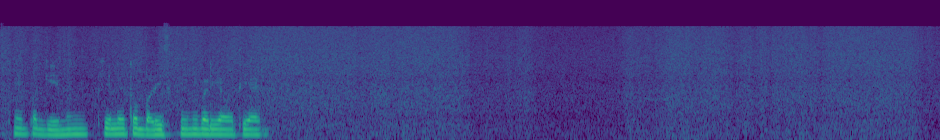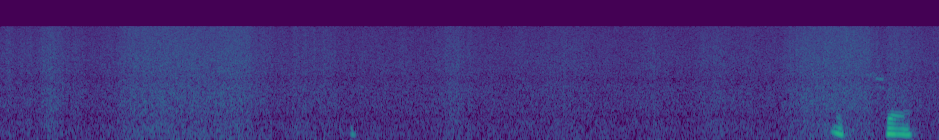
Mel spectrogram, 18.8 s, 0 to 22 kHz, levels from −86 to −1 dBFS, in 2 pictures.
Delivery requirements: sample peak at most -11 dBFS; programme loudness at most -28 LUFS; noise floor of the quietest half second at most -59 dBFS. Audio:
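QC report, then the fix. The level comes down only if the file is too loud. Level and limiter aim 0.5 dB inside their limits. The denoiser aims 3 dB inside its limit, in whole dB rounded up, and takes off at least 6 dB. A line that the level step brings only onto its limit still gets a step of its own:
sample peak -18.0 dBFS: pass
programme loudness -40.5 LUFS: pass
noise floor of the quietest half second -54 dBFS: fail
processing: noise reduction 8 dB, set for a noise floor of -54 dBFS

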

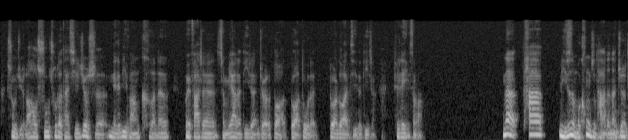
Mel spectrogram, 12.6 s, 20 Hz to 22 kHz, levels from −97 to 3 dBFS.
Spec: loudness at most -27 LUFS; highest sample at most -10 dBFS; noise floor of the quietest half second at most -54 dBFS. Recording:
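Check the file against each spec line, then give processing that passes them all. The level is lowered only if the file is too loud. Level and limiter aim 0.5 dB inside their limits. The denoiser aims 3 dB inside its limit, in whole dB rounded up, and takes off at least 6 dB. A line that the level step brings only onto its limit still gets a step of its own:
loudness -31.5 LUFS: pass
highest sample -14.0 dBFS: pass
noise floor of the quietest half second -66 dBFS: pass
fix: none needed

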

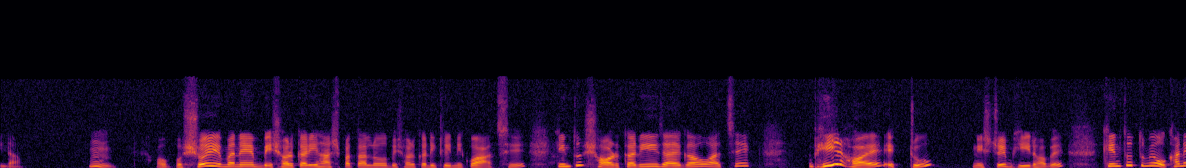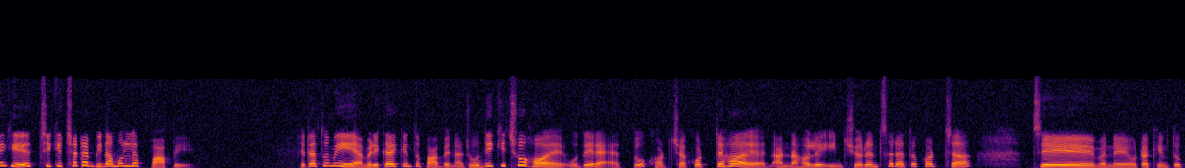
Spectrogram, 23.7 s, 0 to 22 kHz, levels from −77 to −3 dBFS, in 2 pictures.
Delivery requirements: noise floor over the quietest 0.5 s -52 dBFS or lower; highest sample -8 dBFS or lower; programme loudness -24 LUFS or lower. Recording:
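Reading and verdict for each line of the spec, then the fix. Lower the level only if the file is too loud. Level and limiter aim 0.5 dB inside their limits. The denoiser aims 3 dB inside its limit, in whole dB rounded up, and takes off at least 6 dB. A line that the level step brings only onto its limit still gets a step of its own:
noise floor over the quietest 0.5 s -58 dBFS: pass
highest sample -9.5 dBFS: pass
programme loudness -26.0 LUFS: pass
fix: none needed

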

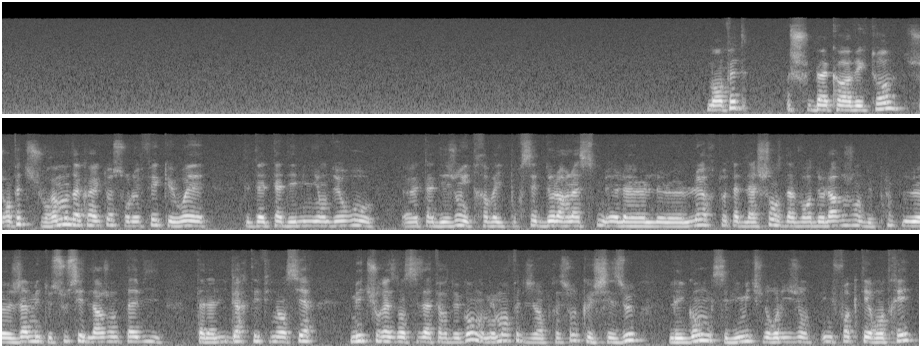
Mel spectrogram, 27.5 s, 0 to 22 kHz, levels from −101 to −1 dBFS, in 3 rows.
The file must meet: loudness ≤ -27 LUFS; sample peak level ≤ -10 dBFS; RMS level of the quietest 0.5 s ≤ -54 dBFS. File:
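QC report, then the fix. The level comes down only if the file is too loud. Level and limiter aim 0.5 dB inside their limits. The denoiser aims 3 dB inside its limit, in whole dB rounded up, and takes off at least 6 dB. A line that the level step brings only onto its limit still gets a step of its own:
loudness -18.0 LUFS: fail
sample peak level -3.5 dBFS: fail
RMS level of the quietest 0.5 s -43 dBFS: fail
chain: noise reduction 6 dB, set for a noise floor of -43 dBFS; trim -9.5 dB

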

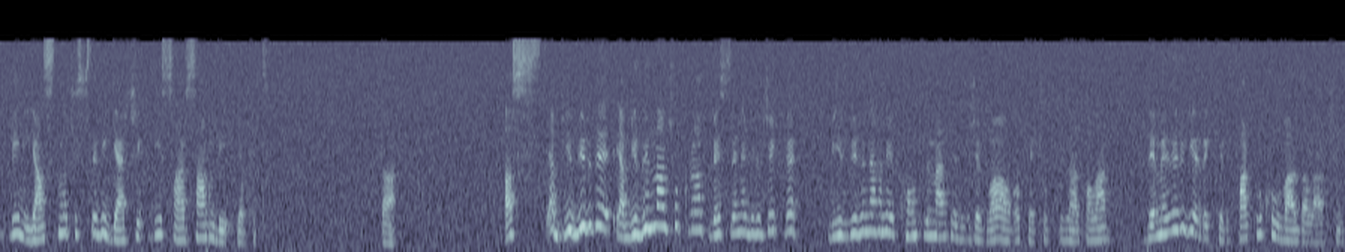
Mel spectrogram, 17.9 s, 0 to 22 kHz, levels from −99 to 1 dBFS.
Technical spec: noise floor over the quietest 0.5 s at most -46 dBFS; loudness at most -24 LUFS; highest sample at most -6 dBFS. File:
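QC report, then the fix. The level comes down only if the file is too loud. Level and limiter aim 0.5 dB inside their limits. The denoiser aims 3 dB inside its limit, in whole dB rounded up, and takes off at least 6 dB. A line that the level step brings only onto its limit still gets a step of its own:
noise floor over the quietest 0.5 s -43 dBFS: fail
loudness -33.0 LUFS: pass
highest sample -15.0 dBFS: pass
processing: noise reduction 6 dB, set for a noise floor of -43 dBFS

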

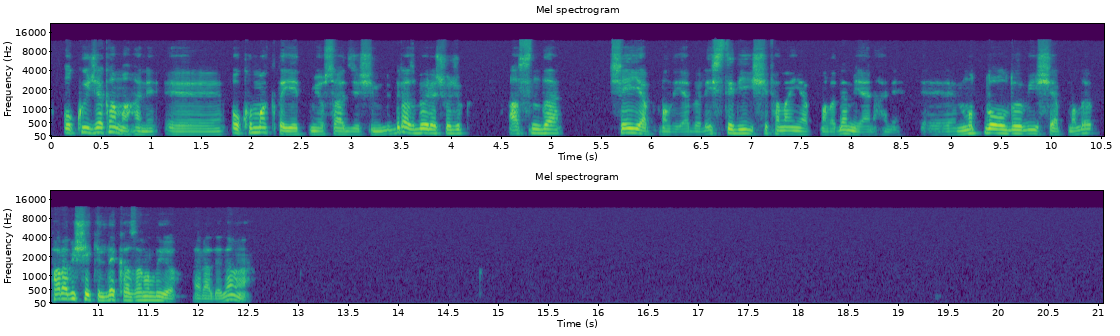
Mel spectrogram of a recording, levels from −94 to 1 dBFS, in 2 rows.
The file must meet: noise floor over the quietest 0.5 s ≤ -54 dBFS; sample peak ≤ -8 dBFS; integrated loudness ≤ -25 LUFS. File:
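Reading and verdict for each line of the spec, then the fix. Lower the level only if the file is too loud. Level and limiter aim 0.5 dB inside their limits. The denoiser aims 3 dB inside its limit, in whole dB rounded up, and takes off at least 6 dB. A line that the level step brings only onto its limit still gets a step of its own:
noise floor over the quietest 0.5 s -60 dBFS: pass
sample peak -4.0 dBFS: fail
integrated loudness -20.5 LUFS: fail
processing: trim -5 dB

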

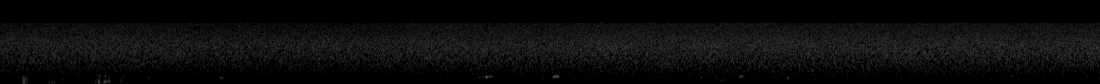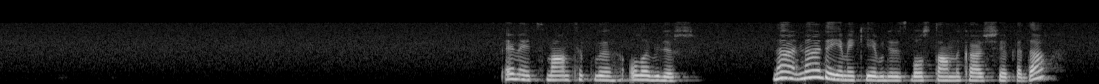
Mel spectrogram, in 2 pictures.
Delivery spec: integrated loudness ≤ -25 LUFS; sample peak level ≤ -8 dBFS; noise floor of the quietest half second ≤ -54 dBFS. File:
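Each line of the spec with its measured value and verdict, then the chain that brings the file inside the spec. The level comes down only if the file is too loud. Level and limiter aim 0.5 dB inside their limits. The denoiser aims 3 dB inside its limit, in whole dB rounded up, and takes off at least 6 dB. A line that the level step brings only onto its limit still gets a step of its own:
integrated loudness -18.0 LUFS: fail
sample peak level -5.5 dBFS: fail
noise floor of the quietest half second -52 dBFS: fail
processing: trim -7.5 dB

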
